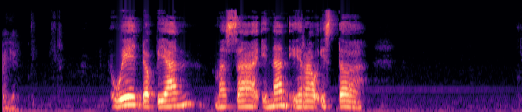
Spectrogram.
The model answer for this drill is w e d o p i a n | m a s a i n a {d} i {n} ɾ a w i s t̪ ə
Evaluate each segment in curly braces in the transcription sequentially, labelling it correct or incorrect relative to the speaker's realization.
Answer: incorrect, incorrect

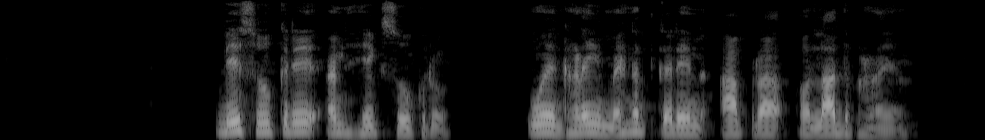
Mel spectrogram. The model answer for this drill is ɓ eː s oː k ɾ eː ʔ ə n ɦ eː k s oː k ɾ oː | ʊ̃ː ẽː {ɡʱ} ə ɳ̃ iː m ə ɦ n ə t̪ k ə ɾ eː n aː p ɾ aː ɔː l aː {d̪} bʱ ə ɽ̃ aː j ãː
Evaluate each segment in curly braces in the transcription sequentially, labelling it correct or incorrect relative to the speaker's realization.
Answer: correct, correct

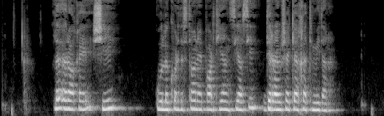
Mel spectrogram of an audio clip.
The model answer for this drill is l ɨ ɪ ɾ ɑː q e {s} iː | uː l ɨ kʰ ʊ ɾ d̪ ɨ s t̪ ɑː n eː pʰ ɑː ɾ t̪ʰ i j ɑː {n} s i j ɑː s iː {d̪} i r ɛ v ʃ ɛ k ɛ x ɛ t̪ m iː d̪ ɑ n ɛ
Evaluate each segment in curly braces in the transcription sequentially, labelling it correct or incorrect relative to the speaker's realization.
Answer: incorrect, correct, correct

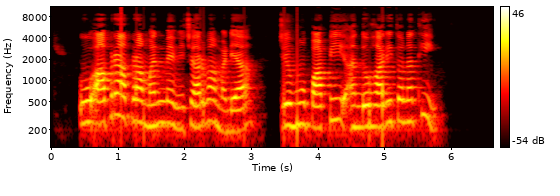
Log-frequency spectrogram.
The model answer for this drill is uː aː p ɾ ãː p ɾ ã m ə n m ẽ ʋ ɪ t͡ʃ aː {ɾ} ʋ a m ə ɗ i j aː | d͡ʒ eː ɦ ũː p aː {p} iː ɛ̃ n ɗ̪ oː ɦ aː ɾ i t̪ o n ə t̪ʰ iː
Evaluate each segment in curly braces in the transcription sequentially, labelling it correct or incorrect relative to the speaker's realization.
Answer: correct, correct

